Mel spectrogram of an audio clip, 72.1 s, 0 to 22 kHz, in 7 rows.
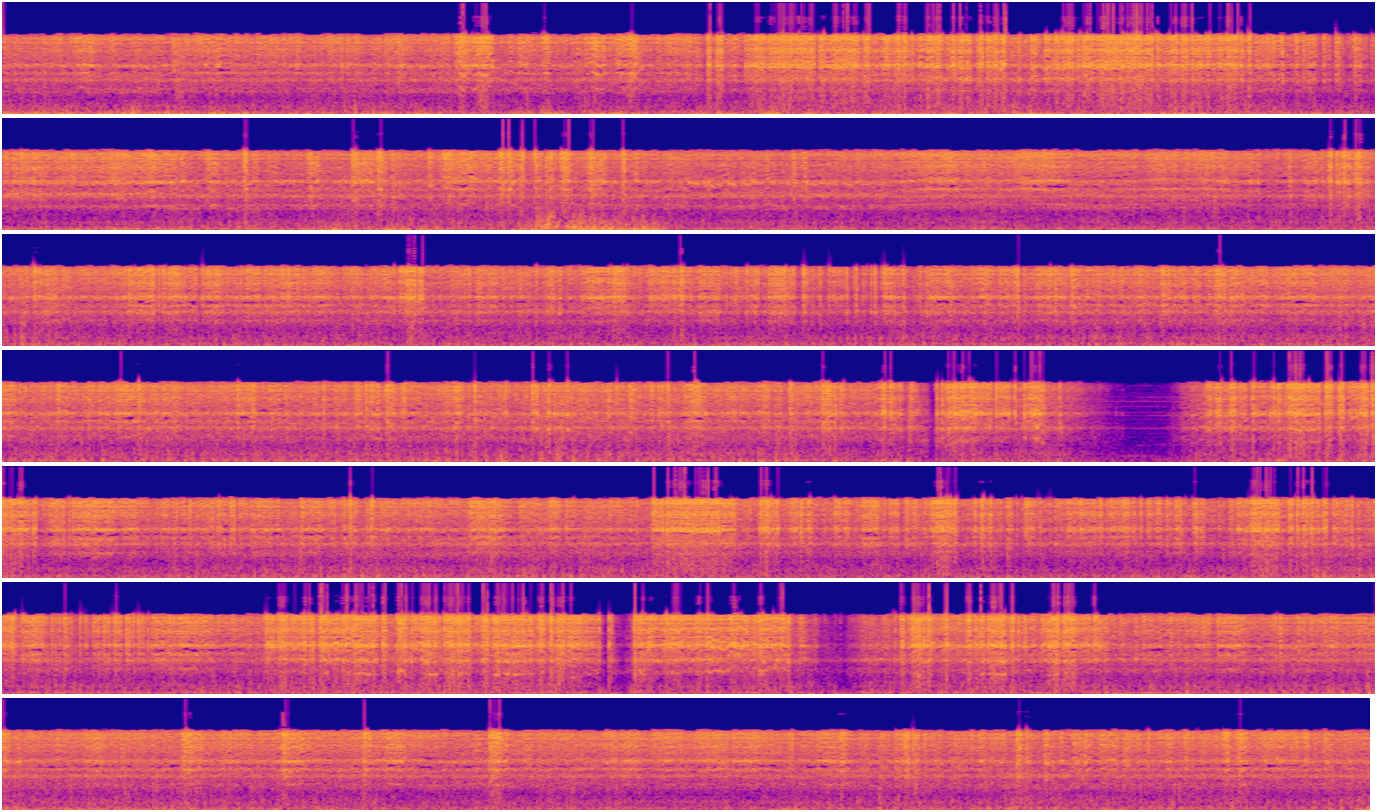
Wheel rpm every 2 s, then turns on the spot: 230, 230, 210, 220, 220, 210, 200, 190, 200, 220, 220, 230, 230, 230, 230, 240, 230, 240, 220, 110, 160, 220, 220, 220, 230, 230, 230, 190, 130, 150, 220, 230, 230, 230, 220, 230.
none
